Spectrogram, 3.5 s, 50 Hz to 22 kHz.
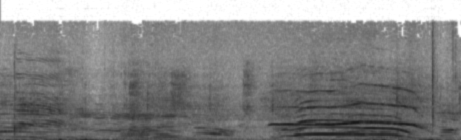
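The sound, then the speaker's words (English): A small crowd of family spectators cheers and shouts at a race of 11-year-olds, several overlapping voices rising and falling in pitch, fairly loud and continuous, with low gusty rumbles of wind underneath on a breezy day. “The family contingent is cheering.”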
